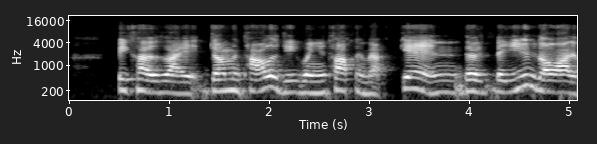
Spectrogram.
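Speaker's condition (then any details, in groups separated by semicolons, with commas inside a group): Deaf; raises voice without hearing aid, cannot hear own voice, goes by feel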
